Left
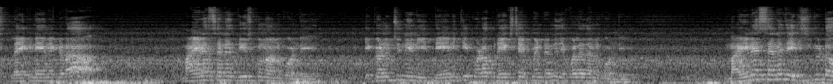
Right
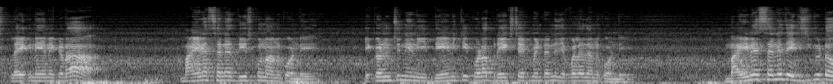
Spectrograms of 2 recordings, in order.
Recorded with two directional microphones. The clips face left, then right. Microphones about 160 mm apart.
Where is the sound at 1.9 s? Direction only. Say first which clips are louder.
Right 5 dB; 90° right.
